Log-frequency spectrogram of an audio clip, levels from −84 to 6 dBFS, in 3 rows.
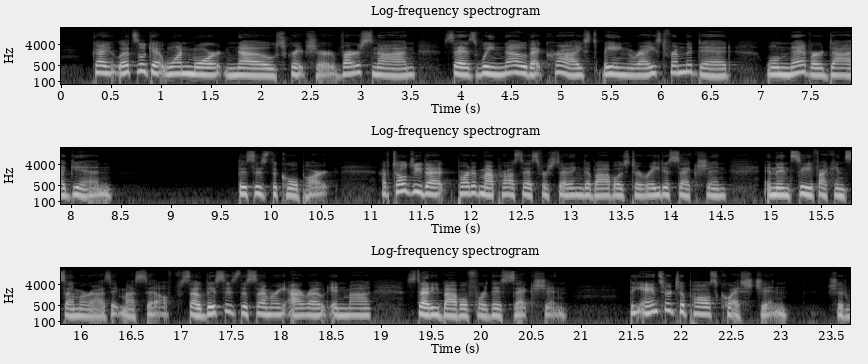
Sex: female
